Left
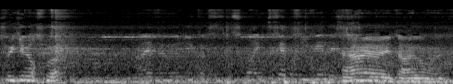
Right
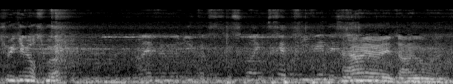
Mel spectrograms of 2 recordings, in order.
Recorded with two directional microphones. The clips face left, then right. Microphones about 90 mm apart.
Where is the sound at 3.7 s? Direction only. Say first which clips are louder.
Left 1 dB; 25° left (ahead or behind).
